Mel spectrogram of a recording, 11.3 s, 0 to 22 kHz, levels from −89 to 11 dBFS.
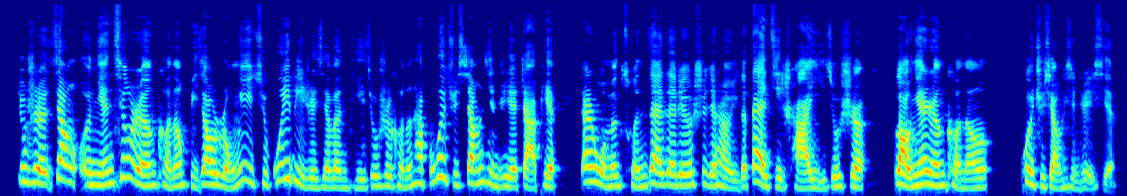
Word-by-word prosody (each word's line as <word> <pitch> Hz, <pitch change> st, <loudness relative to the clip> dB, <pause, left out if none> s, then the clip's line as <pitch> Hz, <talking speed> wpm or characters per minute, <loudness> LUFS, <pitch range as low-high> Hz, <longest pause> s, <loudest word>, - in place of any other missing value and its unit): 就 300 Hz, -1 st, -4 dB
是 275 Hz, -3 st, +4 dB
像， 335 Hz, -5 st, +4 dB
呃， 240 Hz, -, -3 dB
年 235 Hz, +2 st, -1 dB
轻 385 Hz, +7 st, -4 dB
人 220 Hz, -4 st, +3 dB
可 -, -, -5 dB
能 215 Hz, +4 st, -2 dB
比 205 Hz, -, -13 dB
较 245 Hz, +1 st, +4 dB
容 265 Hz, +3 st, 0 dB
易 295 Hz, -1 st, -6 dB
去 250 Hz, -1 st, -10 dB
规 330 Hz, +9 st, -3 dB
避 290 Hz, -9 st, -5 dB
这 180 Hz, -1 st, -6 dB
些 185 Hz, 0 st, -2 dB
问 175 Hz, -1 st, -3 dB
题， 170 Hz, -1 st, -13 dB
就 205 Hz, +3 st, -7 dB
是 210 Hz, -1 st, -7 dB
可 200 Hz, -1 st, -6 dB
能 190 Hz, -, -5 dB
他 265 Hz, 0 st, 0 dB
不 265 Hz, +1 st, -7 dB
会 400 Hz, -, +2 dB
去 230 Hz, -9 st, -11 dB
相 265 Hz, +5 st, +2 dB
信 235 Hz, -7 st, -6 dB
这 200 Hz, -, -9 dB
些 185 Hz, -1 st, +2 dB
诈 -, -, +3 dB
骗， 285 Hz, -, +1 dB, 0.2 s
但 295 Hz, -, +2 dB
是 300 Hz, -, +3 dB
我 -, -, +3 dB
们 205 Hz, +1 st, -3 dB
存 205 Hz, -2 st, -5 dB
在 230 Hz, -, +3 dB
在 225 Hz, -2 st, -1 dB
这 225 Hz, -, 0 dB
个 225 Hz, -, -1 dB
世 250 Hz, 0 st, -12 dB
界 215 Hz, -1 st, -1 dB
上 200 Hz, -, -2 dB
有 -, -, -3 dB
一 160 Hz, -, -10 dB
个 295 Hz, -, +1 dB
代 300 Hz, -6 st, +5 dB
际 195 Hz, -2 st, -6 dB
差 165 Hz, -2 st, +1 dB
异， 170 Hz, -2 st, -10 dB
就 200 Hz, +2 st, -2 dB
是 195 Hz, -3 st, +1 dB, 0.3 s
老 -, -, +10 dB
年 235 Hz, +6 st, +3 dB
人 220 Hz, -2 st, +3 dB
可 225 Hz, -, -3 dB
能 175 Hz, +2 st, -2 dB, 0.3 s
会 270 Hz, -5 st, 0 dB
去 205 Hz, -1 st, -8 dB
相 185 Hz, -2 st, -1 dB
信 185 Hz, -5 st, -13 dB
这 -, -, -10 dB
些。 210 Hz, -, -10 dB
225 Hz, 350 characters per minute, -24 LUFS, 190-270 Hz, 0.3 s, 老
